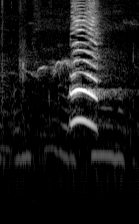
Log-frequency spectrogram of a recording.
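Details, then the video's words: A male Indian peafowl (peacock) gives one loud, nasal, brassy honk, slightly arched in pitch and lasting about a third of a second, over a faint low background hum. "Verso del pavone maschio"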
